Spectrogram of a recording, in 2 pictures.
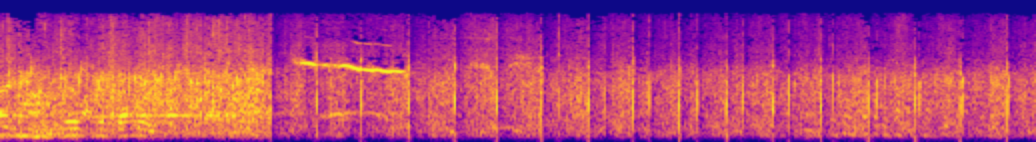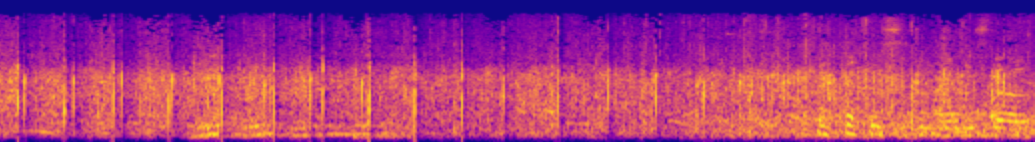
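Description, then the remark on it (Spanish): Loud, sustained applause from a large standing crowd for the company's PC-rank leaders of the Momentum group, a dense rapid patter of many hands clapping that swells after a brief quieter start and holds steady, with a short whistle early on. “Yo les voy a pedir por favor que se levanten y les demos un fuerte, fuerte aplauso a los rangos PC de la compañía.”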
